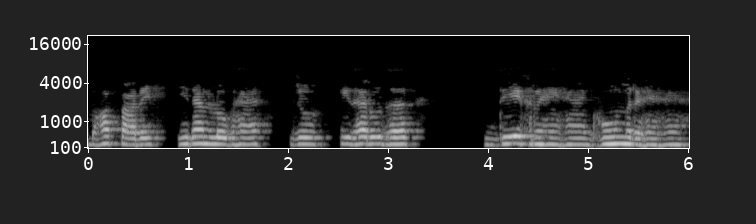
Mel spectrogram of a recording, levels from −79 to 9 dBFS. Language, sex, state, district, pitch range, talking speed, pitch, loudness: Hindi, female, Chhattisgarh, Balrampur, 220-235 Hz, 140 wpm, 230 Hz, -20 LUFS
